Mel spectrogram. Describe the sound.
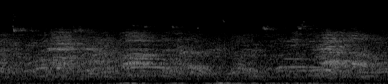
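A basketball dribbled on the court during a game, a few dull bounces under steady crowd noise and voices.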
